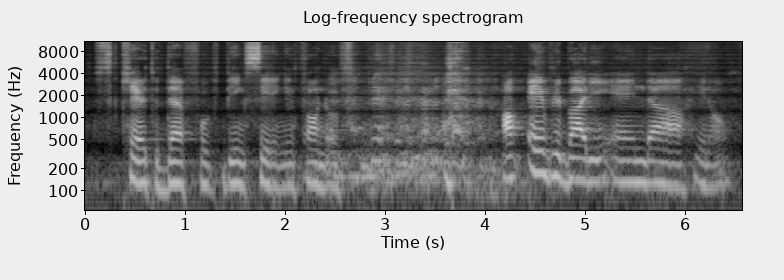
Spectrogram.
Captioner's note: laughter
